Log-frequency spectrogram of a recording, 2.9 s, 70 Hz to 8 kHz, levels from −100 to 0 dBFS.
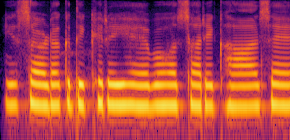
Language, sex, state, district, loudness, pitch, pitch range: Hindi, female, Haryana, Charkhi Dadri, -13 LUFS, 230 Hz, 225-230 Hz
